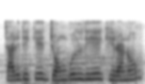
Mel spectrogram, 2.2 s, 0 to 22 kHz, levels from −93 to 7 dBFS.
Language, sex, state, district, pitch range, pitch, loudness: Bengali, female, West Bengal, Cooch Behar, 210-250 Hz, 240 Hz, -18 LUFS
